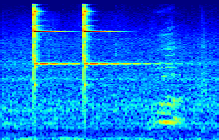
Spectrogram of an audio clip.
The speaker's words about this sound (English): I have a little bell that I have.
